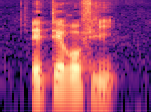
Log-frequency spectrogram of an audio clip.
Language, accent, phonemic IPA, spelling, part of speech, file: French, France, /e.te.ʁɔ.fi.li/, hétérophilie, noun, LL-Q150 (fra)-hétérophilie.wav
- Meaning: 1. heterophily 2. heterophilia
